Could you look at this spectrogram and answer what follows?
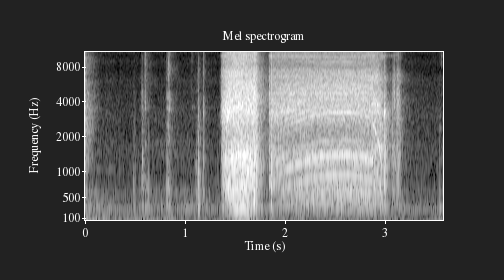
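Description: A power drill bolts a Dewalt DCW600 18V cordless trimmer back together, with a few light clicks and handling taps, then one loud whirring burst that stops briefly and runs again for over a second.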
